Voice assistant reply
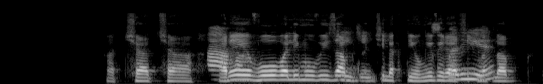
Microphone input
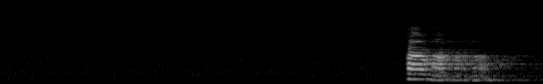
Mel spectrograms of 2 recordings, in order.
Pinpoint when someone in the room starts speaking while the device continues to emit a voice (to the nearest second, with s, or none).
4 s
